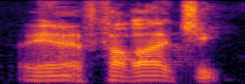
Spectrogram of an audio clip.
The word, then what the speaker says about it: Faraggi: say it wrong F faraji faraji yeah it's like Italian oriented cool and so you're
